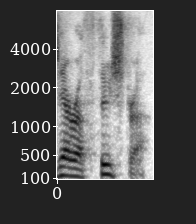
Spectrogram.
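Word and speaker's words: Zarathustra: Named after their prophet whose name was Zoroaster or if you were to pronounce it in Greek, it was Zerahustra.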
